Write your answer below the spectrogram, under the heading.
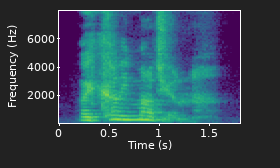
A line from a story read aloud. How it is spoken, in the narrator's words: Sancha sighed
